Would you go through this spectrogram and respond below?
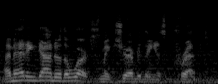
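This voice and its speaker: An actor voicing a defiant veteran soldier turned traitor in a video game, wry, blunt and self-assured, with gravel in the voice. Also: male voice, mid-range voice, lively intonation, very fast, over music, natural voice. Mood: dismissive. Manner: cocky, sardonic, blunt.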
